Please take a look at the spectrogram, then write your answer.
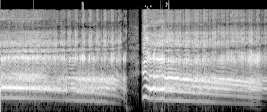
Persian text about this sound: خدای من! و اون مدام داد میزد، مدام فریاد میزد.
